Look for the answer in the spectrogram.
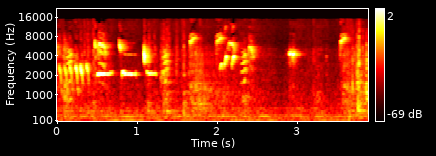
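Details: Pet canaries with soft twittering: thin level whistles and short high chirps, quiet and broken into small bursts, over a faint low electrical hum.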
